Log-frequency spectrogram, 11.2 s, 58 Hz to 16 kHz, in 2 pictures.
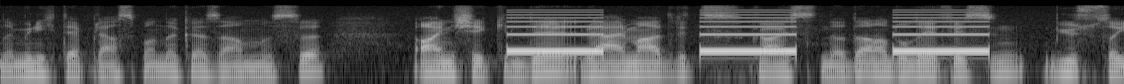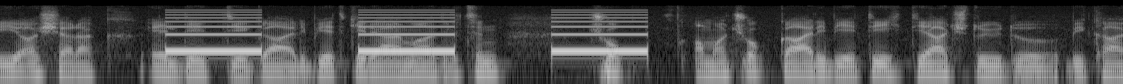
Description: Alarm pattern, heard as an alarm's beeps, played twice, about 530 Hz, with speech in Turkish. Temporal three. Smoke or fire, evacuate.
